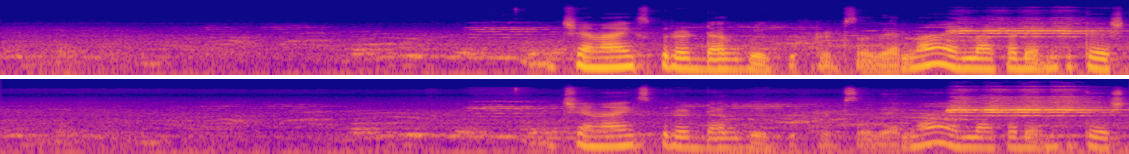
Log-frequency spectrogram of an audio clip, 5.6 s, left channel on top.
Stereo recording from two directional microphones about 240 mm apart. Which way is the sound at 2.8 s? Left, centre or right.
Left.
